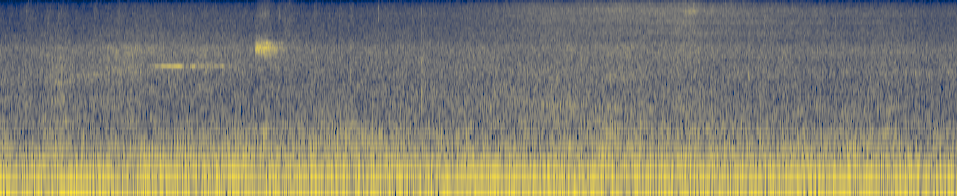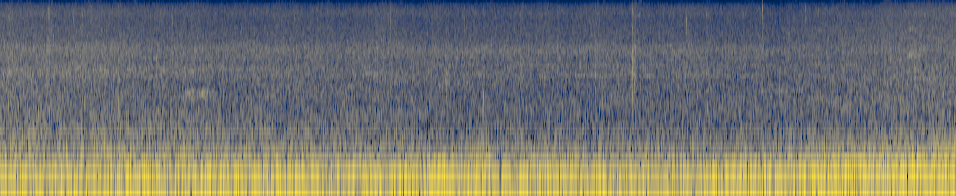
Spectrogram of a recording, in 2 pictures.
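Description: Steady low rumble of travel in a moving road vehicle, with wind on the microphone.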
